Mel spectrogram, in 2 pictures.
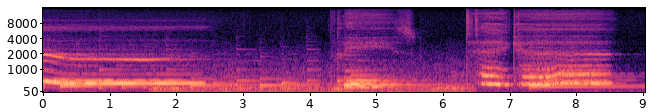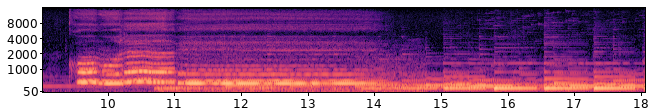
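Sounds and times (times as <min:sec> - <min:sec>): person singing: 0:00.0 - 0:03.4, 0:04.4 - 0:05.8, 0:06.4 - 0:15.6
gentle ukulele song: 0:00.0 - 0:18.0.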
